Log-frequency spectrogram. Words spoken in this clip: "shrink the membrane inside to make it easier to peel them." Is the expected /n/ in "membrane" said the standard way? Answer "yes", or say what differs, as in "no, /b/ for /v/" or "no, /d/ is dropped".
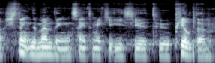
no, /n/ is dropped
